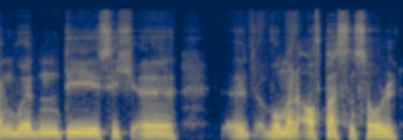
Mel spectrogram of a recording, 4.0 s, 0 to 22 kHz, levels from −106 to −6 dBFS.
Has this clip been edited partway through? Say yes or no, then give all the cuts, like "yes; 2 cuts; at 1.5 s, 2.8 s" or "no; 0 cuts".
no; 0 cuts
